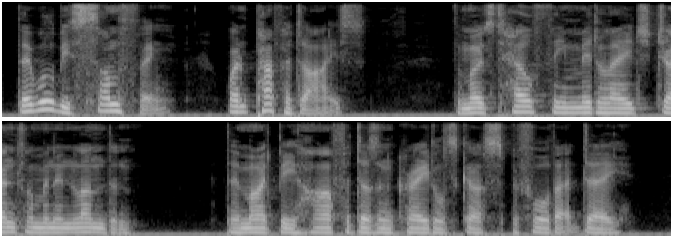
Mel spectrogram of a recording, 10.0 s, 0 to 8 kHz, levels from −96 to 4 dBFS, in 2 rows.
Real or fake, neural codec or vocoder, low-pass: real; none; 7.2 kHz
